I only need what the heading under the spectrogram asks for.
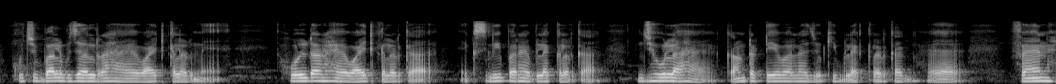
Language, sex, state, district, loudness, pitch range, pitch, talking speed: Hindi, male, Andhra Pradesh, Visakhapatnam, -18 LUFS, 135-150 Hz, 145 Hz, 180 wpm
